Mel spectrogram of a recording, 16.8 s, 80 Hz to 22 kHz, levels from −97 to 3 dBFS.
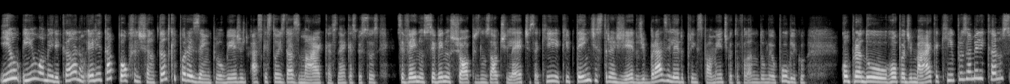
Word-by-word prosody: e 270 +6 +4
o 365 -1 +4
e 275 +6 +2
o 335 -2 -1
americano 255 - +1
ele 255 +4 +2
tá 325 +4 +3
pouco 255 -7 +3
se 255 - -5
lixando. 190 -5 -1
Tanto 295 - +2
que - - -4
por 285 -3 +1
exemplo, 180 -8 +1
eu 160 - -5
vejo 180 +2 -2
as 185 +1 -4
questões 190 -2 -5
das 175 -2 -2
marcas, 150 -2 -1
né, 150 +1 -6
que 155 - -10
as 155 - -9
pessoas 160 +1 -7 0.3
você - - -3
vem 195 +3 +4
no 200 -2 -1
você 195 +1 0
vem 205 +3 +2
nos 205 -3 0
shoppings, 170 -1 +2
nos 170 0 -7
outlets 165 +1 -1
aqui, 225 -1 -3
que 215 +2 -7
tem 215 +5 +3
de 265 -1 -2
estrangeiro, 180 -7 -1
de 160 +2 -4
brasileiro 200 +2 +2
principalmente, 175 0 -7
que - - -9
eu 155 - -10
tô 150 - -14
falando 165 +2 -9
do 165 0 -8
meu 155 -2 -6
público, 175 -8 -4 0.6
comprando 220 -2 +4 0.3
roupa 195 +1 +1
de 185 - 0
marca. 185 +6 +2
Que 265 +5 -5
para 310 +4 -7
os 315 - -3
americanos, 340 -1 0
195 Hz, 200 wpm, -24 LUFS, 165-245 Hz, 0.6 s, e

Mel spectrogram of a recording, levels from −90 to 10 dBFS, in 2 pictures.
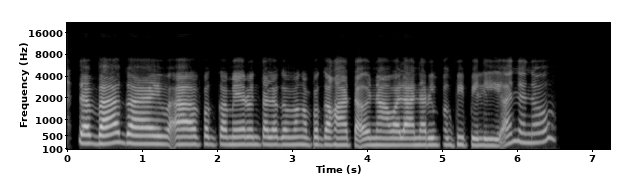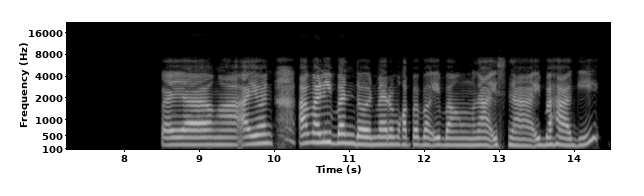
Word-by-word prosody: Sabagay, 260 -1 +5 0.2
ah, 235 0 +3
pag 235 -1 -5
ka 235 - +1
meron 230 0 -1
talagang 225 -1 -1
mga 230 0 -2
pagkakataon 215 -1 0
na 215 -1 0
wala 210 0 +2
na 215 - -1
rin 215 0 -1
pagpipilian 215 - -4
ano. 300 +7 -6 2.0
Kaya 225 0 +2
nga 225 0 -4 0.2
ayun, 265 +3 0 0.3
ah, 270 +2 +4
maliban 280 -2 +3
dun 230 -2 +2
meron 230 0 0
ka 225 - 0
pa 230 +1 -4
bang 225 -1 -3
ibang 210 -1 -4
nais 210 -1 -3
na 195 -3 -3
ibahagi? 220 - -3
225 Hz, 115 wpm, -22 LUFS, 215-250 Hz, 2.0 s, Sabagay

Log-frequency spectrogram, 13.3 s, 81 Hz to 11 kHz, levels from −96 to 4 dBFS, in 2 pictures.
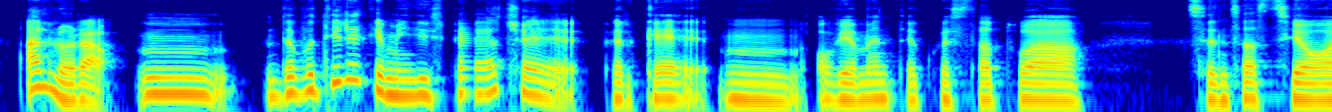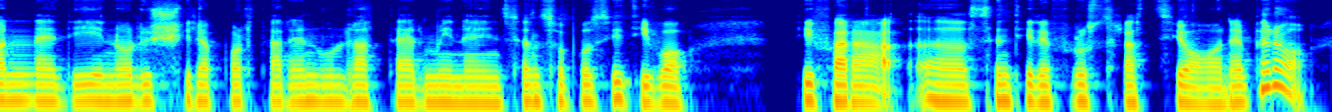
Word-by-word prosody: Allora, 165 - +4
mhmm, 185 0 +2 0.2
devo 185 +5 0
dire 305 +8 +1
che 205 - +2
mi 170 -1 +4
dispiace 180 0 -1
perché, 150 0 -1
mhmm, 140 -3 -2
ovviamente, 145 -1 -1
questa 140 +1 -3
tua 140 -2 +2 0.5
sensazione 140 -1 +1
di 135 +2 -1
non 135 0 +1
riuscire 135 +1 -2
a - - -1
portare 130 -1 -4
nulla 130 0 0
a - - -1
termine 130 -1 -1
in 125 0 -1
senso 135 +2 -3
positivo 130 -1 -1 0.4
ti 140 - 0
farà, 130 -2 +4
uhm, 135 -2 +2
sentire 135 0 -1
frustrazione, 130 -2 -1
però, 245 +1 +3
140 Hz, 135 wpm, -28 LUFS, 130-150 Hz, 0.5 s, Allora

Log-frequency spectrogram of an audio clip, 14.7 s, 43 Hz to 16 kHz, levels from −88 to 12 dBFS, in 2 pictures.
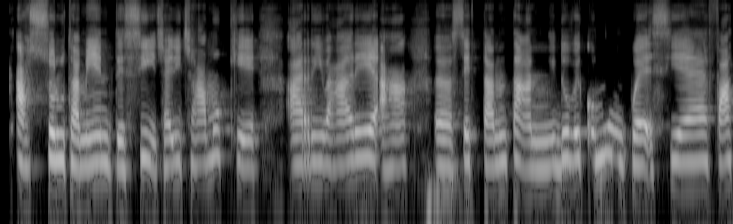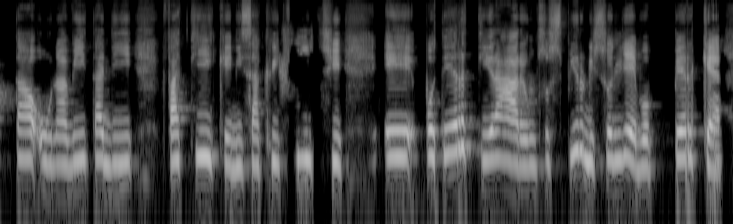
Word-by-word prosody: Assolutamente 220 -3 +4
sì! 200 +3 -1
Cioè 200 +2 -2
diciamo 220 +4 -3
che 210 -7 -2 0.3
arrivare 220 +3 +1
a, 200 +2 +2 0.3
ehm, 205 -1 +2
70 220 +2 -1
anni 190 -2 +2
dove 245 +2 +1
comunque 240 -4 0
si 235 -5 -4
è 230 0 +1
fatta 230 +2 +2
una 215 -1 -2
vita 235 +3 -3
di 215 0 -4 0.3
fatiche, 235 0 0
di 195 +1 -4
sacrifici 225 +2 -4 0.4
e 250 -1 +1
poter 280 +5 +1
tirare 235 -5 +2
un 205 0 -4
sospiro 265 +7 -4
di 225 -2 +1
sollievo, 215 -4 0
perché 245 -6 +2
225 Hz, 120 wpm, -25 LUFS, 210-245 Hz, 0.4 s, Assolutamente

